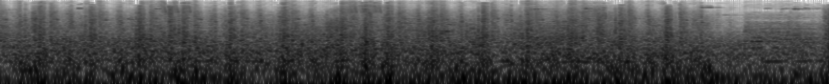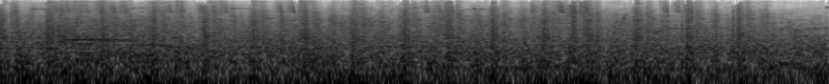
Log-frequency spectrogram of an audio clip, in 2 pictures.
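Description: Rapid, continuous gunfire while shooting enemies from a hook lift in a Max Payne video game, with loud, dense bursts of shots and a short lull partway through.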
